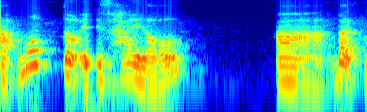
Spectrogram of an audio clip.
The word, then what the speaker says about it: も: And adverbials も and もっと。The pronunciation もっと is high-low, but も is low-high.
